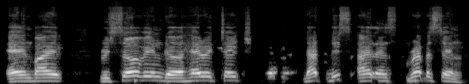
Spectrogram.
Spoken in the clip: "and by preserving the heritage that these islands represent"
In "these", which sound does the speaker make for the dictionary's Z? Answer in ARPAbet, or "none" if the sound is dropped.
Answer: S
